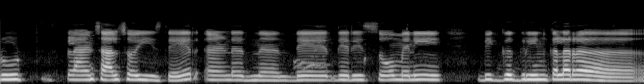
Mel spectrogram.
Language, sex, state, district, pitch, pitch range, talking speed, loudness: English, female, Odisha, Nuapada, 210 Hz, 200-220 Hz, 140 wpm, -15 LUFS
